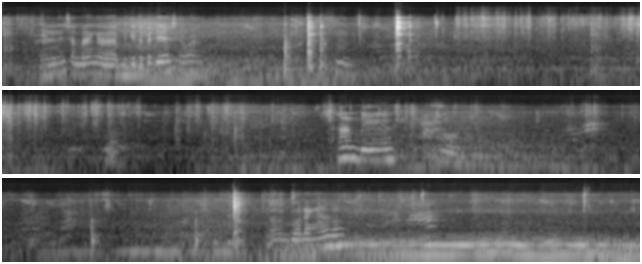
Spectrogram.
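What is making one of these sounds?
A woman chews food noisily close to the microphone.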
